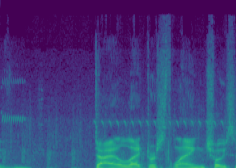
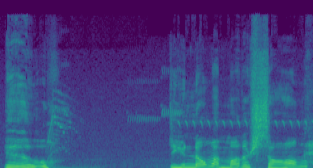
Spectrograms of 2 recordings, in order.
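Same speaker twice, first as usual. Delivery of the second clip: voicing Malon; 11 semitones higher than usual. Streamer voicing Malon dialogue.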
